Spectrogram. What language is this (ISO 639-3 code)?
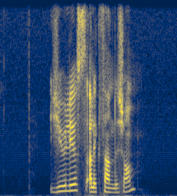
swe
